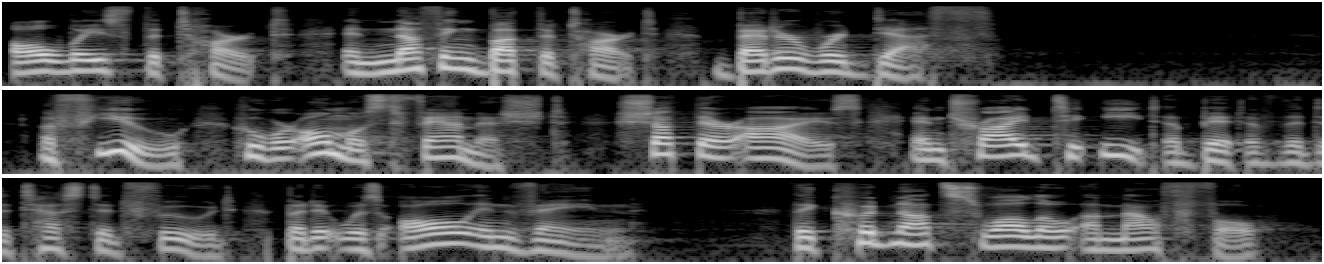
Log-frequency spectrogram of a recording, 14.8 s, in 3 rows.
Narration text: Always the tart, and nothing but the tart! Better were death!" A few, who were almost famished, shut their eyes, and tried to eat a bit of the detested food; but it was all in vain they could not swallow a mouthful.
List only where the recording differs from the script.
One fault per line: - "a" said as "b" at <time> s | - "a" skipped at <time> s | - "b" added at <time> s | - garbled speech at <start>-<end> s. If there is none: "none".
none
